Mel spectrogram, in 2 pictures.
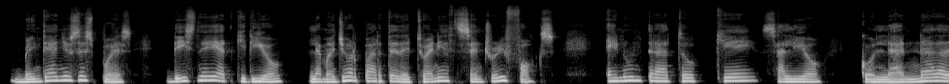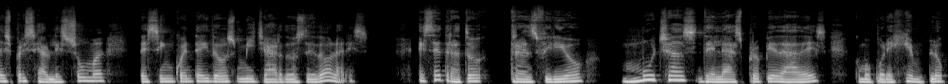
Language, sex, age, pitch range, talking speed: Spanish, male, 30-49, 120-160 Hz, 115 wpm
